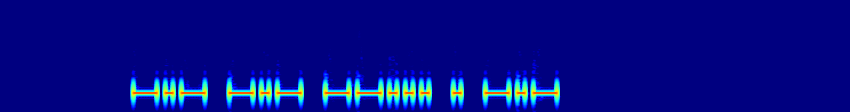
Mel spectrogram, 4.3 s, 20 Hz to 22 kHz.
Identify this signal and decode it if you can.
Morse code, heard as a keyed tone, about 30 wpm, 700 Hz. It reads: KK7EK
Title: USA Call Signs - 5 Characters - Repeated 2x - 30wpm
